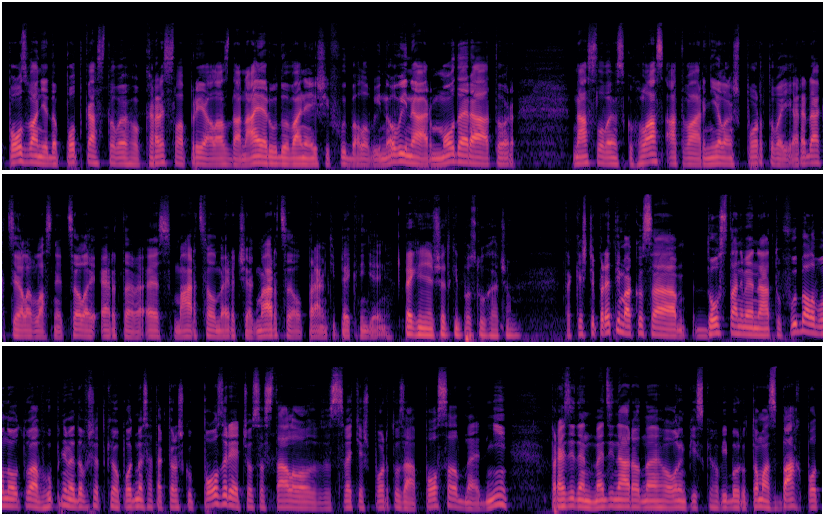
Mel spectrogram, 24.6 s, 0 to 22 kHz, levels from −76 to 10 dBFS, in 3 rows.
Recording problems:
none

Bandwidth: 14 kHz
